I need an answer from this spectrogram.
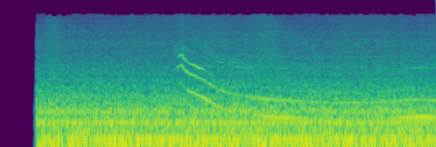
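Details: A cheetah (Acinonyx jubatus) in India gives a single cat-like call that slides downward in pitch, over a steady low rumble.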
